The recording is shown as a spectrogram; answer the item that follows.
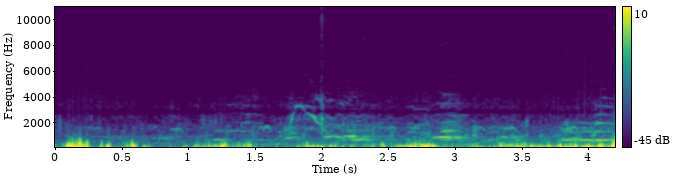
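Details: Whooper swans among Tundra swans at Hyoko, Niigata, across a day from morning to evening; several distinct bugling honks, some sliding upward, sound over a crowd of softer calls, with heavy low rumbling noise.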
